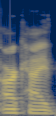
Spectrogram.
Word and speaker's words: arXiv: using a site called archive which is spelled arxiv and it's pronounced archive because of the x is actually a Greek letter Chi and so yeah they're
